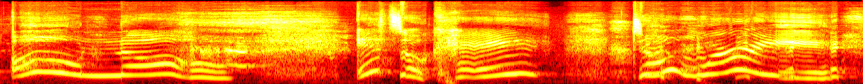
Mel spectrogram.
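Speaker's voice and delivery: very high, slow sugary voice with a laugh; fake-sweet. Friend mimicking her sugary fake politeness to the men. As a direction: sing it out falsely sweet. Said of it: "And you said".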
